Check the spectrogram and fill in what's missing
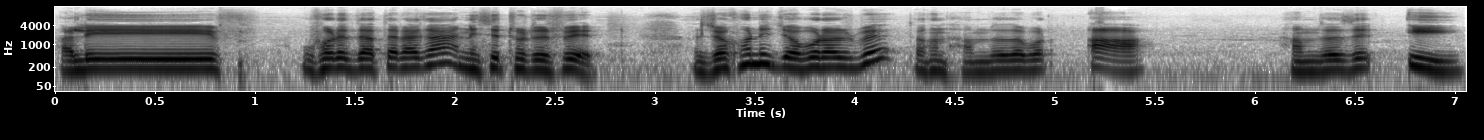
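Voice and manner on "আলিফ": আলিফ drawn out on the ই sound; elongated vowel. Shown as a demonstration. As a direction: hold the second syllable of আলিফ long and level. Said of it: "অর্থাৎ লম্বা করা যায়". (লম্বা করে টেনে আলিফ)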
